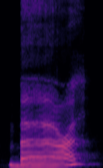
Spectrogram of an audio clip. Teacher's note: باع میں با کو باریک ادا کیا جا رہا ہے، اس میں الف کے اوپر بھی کوئی اثر نہیں آیا اس با کی وجہ سے، کیونکہ یہ باریک ہے۔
